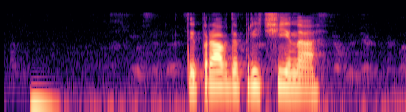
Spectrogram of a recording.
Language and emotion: Russian, neutral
